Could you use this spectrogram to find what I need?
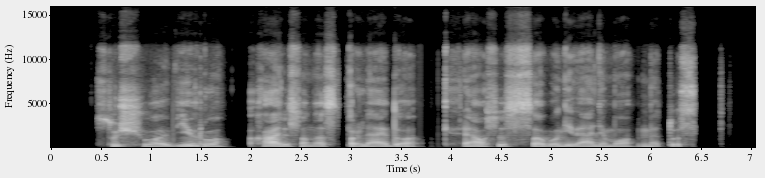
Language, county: Lithuanian, Vilnius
